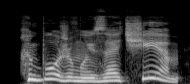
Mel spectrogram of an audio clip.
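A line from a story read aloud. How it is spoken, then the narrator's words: Laughing. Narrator (Russian): Люба засмеялась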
